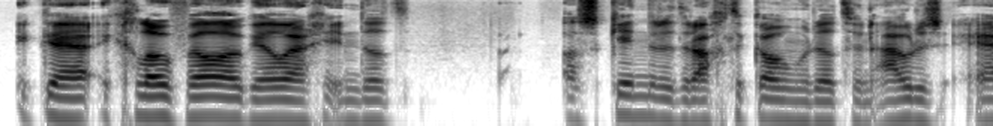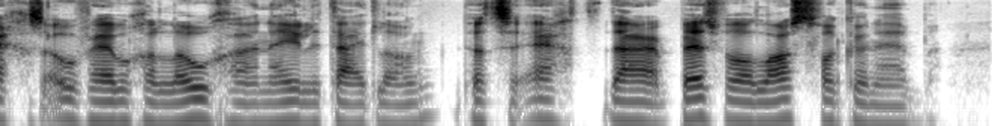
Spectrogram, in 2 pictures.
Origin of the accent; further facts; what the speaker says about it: Netherlands; ik ben Nederlander, ik kom uit Nederland, ik blijf wel in Nederland.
